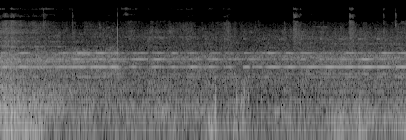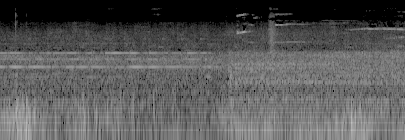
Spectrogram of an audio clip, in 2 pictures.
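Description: The tail of a double-stack freight train passes over the crossing and fades away. The grade-crossing warning bells ring steadily until they cut off about three-quarters of the way through, as the crossing gates start to rise.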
